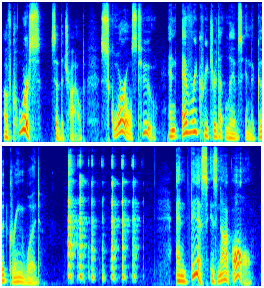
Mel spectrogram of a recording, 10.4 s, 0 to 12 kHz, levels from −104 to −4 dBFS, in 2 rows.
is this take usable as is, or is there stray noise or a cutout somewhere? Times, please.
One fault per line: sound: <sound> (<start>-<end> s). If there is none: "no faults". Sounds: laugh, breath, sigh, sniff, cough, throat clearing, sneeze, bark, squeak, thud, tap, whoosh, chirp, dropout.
sound: laugh (6.5-8.0 s)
